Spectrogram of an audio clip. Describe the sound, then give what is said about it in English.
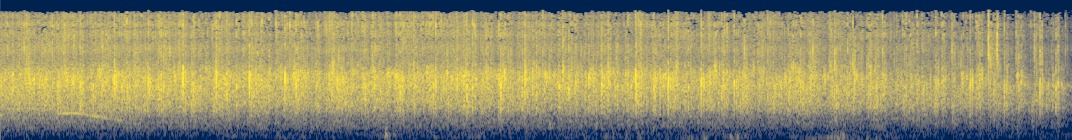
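A large crowd in a house of worship claps steadily and continuously, giving the Lord a hand clap, a dense wash of many hands applauding at once, loud and sustained with no voices standing out. “Give the Lord a hand clap, everybody in the house.”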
